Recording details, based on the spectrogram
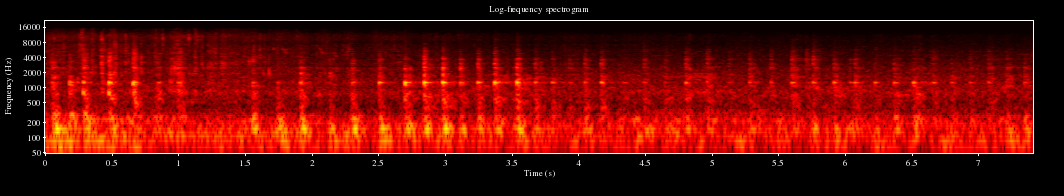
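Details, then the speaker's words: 2018 Ford Edge driven at about 5 to 10 mph: rapid metallic clicking with a rough rumble from the passenger-side front wheel, a faulty wheel bearing with slight play, heard after sticking brake pads were repaired. "That sounds horrible. That sounds like something definitely broke in there."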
